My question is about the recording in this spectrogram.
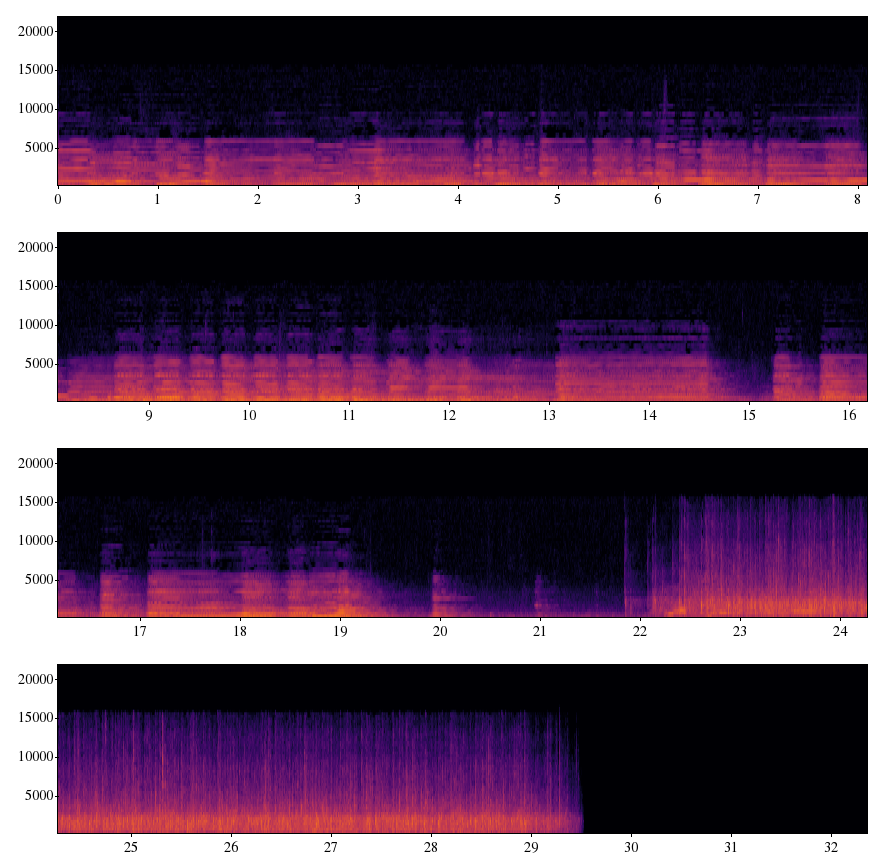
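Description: Chromatic button accordion playing a solo tune, fading out about two-thirds of the way through. A few seconds later the audience applauds steadily, and the applause is cut off just before the end.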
